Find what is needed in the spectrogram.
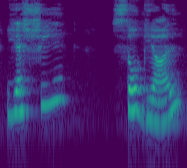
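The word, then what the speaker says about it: Yeshe Tsogyal: This is pronounced as Yeshi Sogyal, a yogini guardian for humanity and an emanation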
